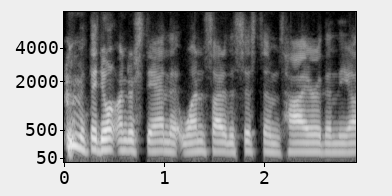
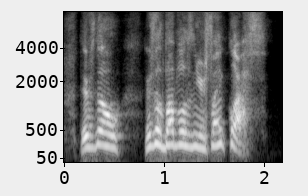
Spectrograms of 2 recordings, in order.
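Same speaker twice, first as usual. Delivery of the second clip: tense, pressured, stressed delivery with a raised voice; 8 semitones higher, 5 dB louder than usual. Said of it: "he'd say it, like, under stress".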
